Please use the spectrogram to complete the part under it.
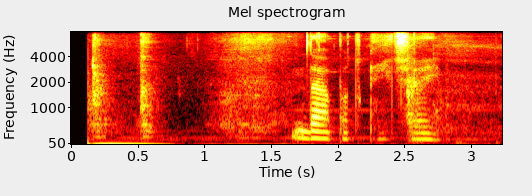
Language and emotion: Russian, neutral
